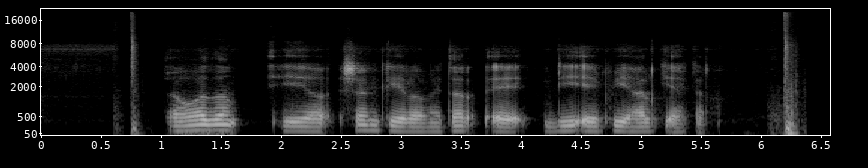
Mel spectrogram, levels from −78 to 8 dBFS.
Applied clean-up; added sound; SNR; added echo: neural mask model RNNoise.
